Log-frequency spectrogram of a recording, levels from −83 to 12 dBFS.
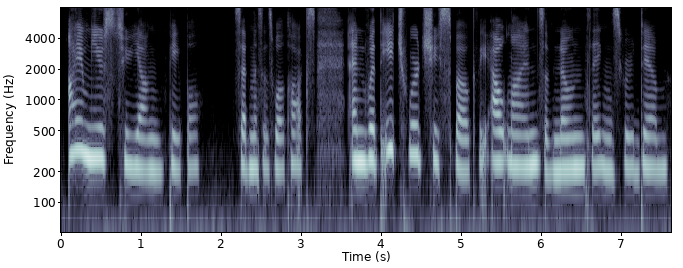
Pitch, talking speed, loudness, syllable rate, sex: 230 Hz, 175 wpm, -16 LUFS, 4.1 syllables/s, female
